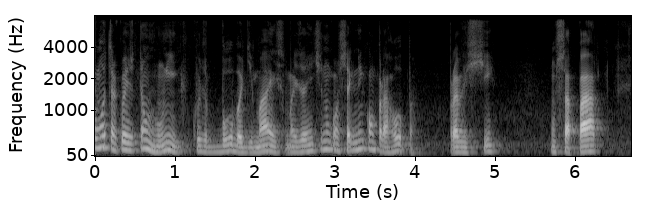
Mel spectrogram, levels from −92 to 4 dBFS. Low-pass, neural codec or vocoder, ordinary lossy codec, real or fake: 7.2 kHz; none; none; real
